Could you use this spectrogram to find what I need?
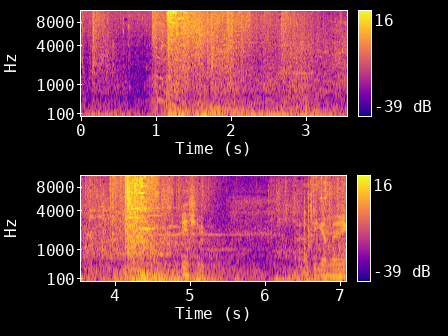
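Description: Heavy metal weapons clash and thud.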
